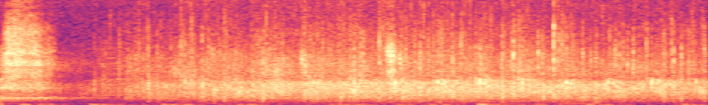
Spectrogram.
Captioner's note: audience applauding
